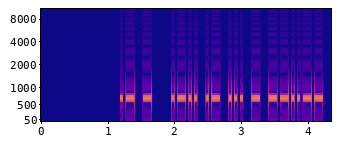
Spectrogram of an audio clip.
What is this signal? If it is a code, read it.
Morse code, heard as a keyed tone, about 28 wpm, 700 Hz. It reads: AT LAST,
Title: Sentences from Top 1400 Words 28wpm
